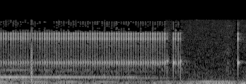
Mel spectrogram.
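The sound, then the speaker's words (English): A telephone call placed from a house phone rings over the line, one steady buzzing tone that holds for most of a second and a half, then cuts off abruptly, leaving a faint hiss and a brief click. “Well, I couldn't lose much more, so I went back into the house to use the phone.”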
